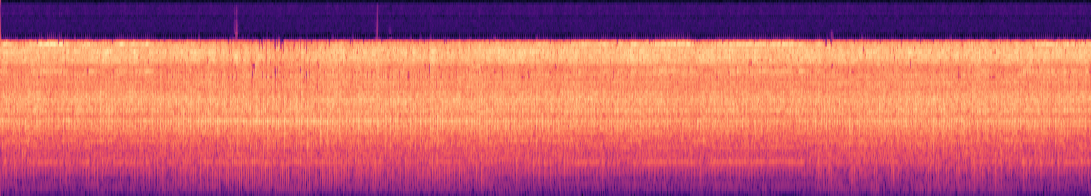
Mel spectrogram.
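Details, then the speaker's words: Warmed-up two-stroke weed trimmer with string out at the cut line for load: high buzzy scream falters slightly as the mixture screw is turned clockwise then counterclockwise to its lean and rich bogging limits; final setting is meant to be slightly rich. "turn it clockwise until it starts bogging down a little bit and then turn it counterclockwise until it starts bogging down a little bit"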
